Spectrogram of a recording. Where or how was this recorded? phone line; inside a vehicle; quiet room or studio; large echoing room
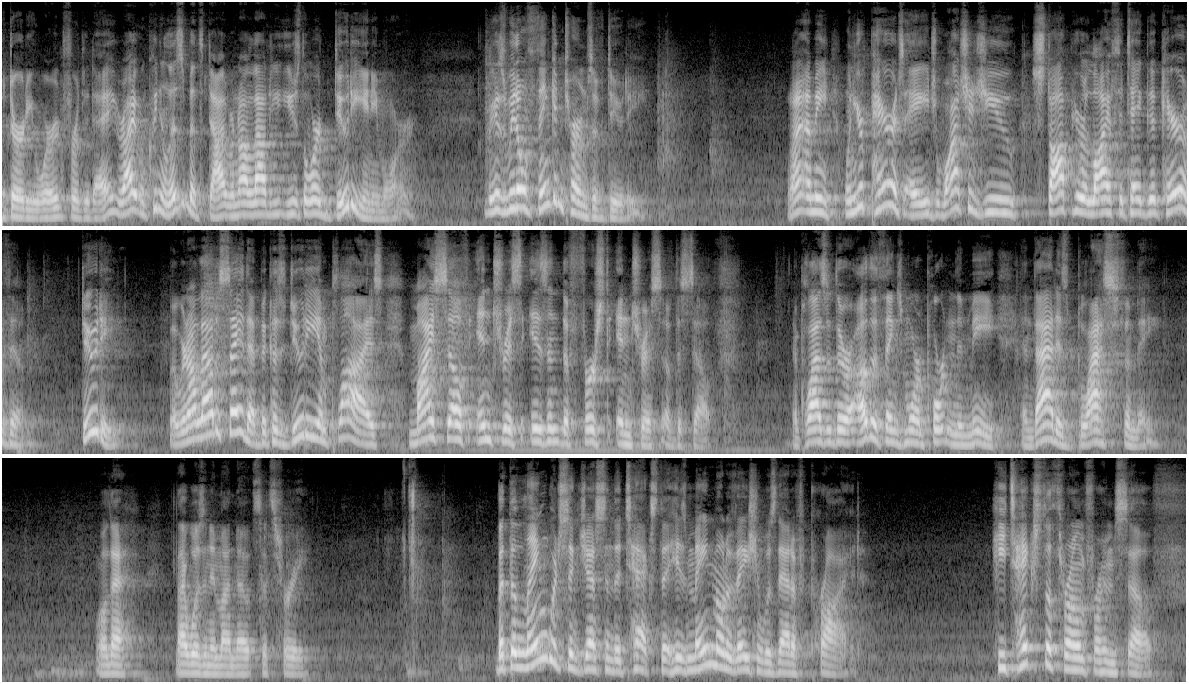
large echoing room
